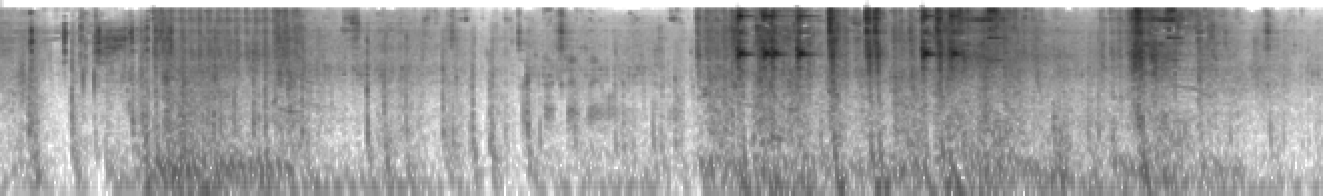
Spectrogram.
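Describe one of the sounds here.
Automatic guns fire in rapid, loud bursts.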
